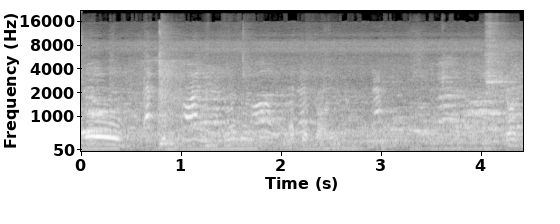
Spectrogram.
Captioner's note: foreign language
